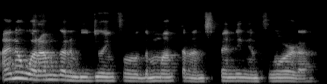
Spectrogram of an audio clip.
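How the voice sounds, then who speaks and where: A woman's voice: lowish voice, sing-song, normal speed, fairly bright tone. A woman hosting a workshop over a video call, effusive and upbeat as she moves on to her questions. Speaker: host.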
